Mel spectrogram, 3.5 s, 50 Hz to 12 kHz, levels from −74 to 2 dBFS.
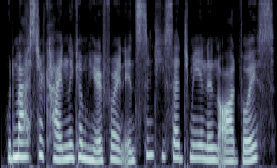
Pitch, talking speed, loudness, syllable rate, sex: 245 Hz, 275 wpm, -17 LUFS, 6.4 syllables/s, female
